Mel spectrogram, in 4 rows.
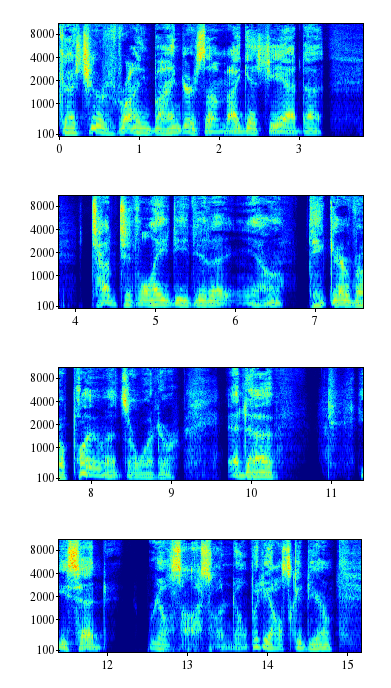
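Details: Adult man with spinocerebellar ataxia of unknown cause, slurred speech since around 1999, hard to understand on the phone, with mobility problems: ataxic dysarthria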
